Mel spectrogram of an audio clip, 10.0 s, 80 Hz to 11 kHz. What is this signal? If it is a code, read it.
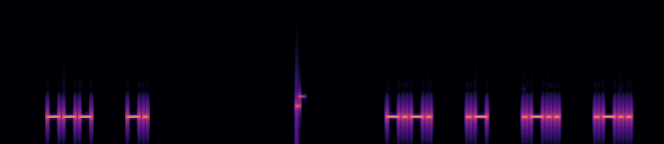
Morse code, heard as a keyed tone, about 20 wpm, spaced as for 11 wpm, 700 Hz. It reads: ON CALL
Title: 3x Character Spacing - Top 100 Words - 20wpm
